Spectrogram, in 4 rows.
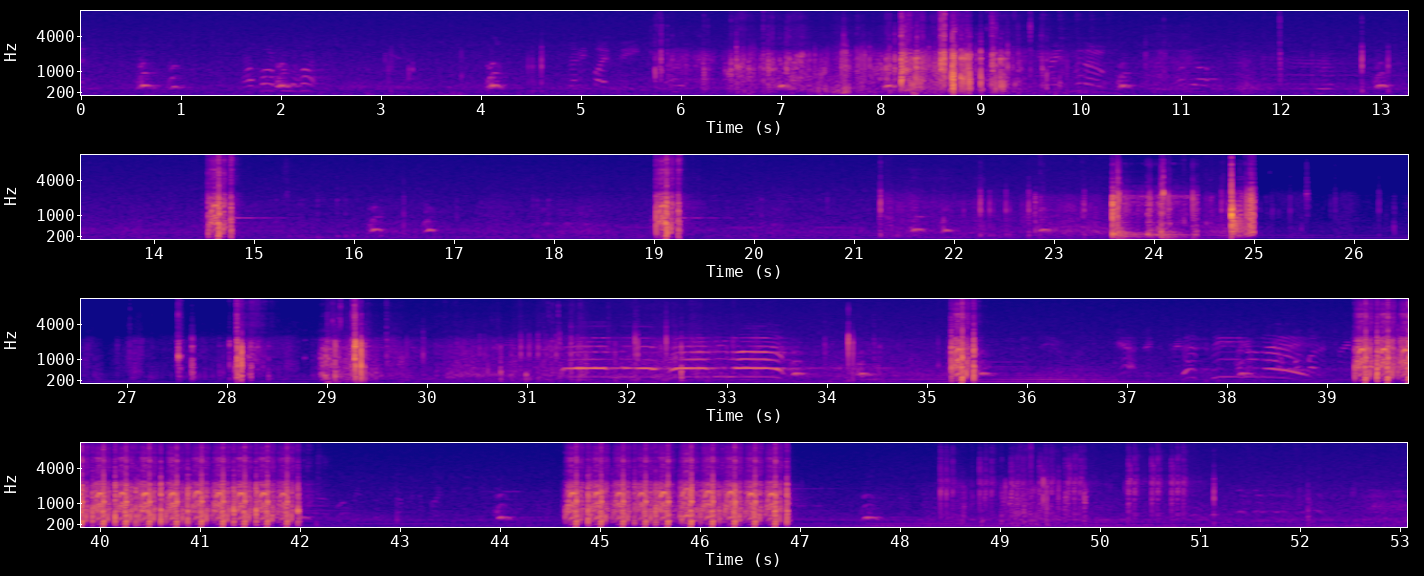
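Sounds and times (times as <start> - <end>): rustling and clattering: 5.7 - 10.0
airsoft rifle full-auto burst: 14.5 - 14.9, 19.0 - 19.4, 35.2 - 35.6, 39.3 - 42.1, 44.6 - 46.9
irregular clatter of clicks: 48.4 - 51.2.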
